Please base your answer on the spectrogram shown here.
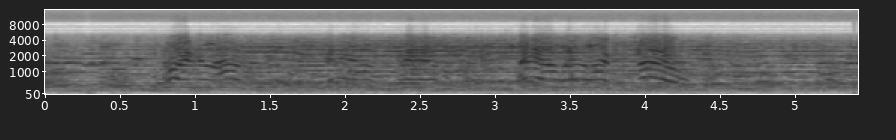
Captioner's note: speaking in foreign language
